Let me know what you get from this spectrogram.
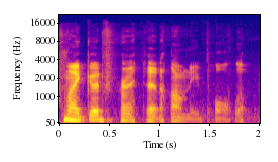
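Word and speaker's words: Omnipollo: Collaboration with Omnipolo? Am I saying that right? – Yeah. You're right.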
